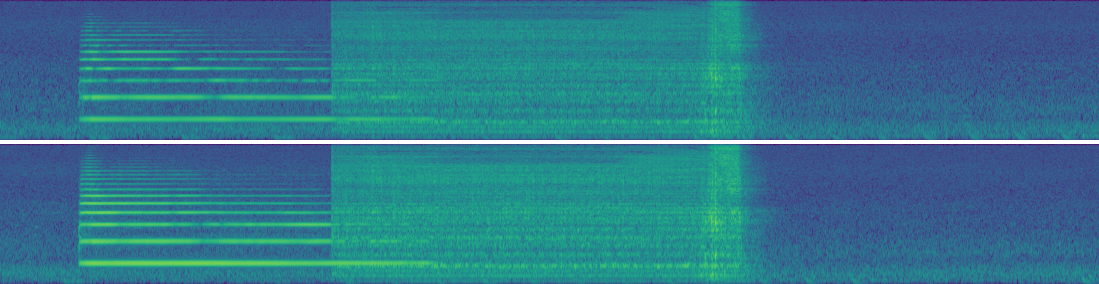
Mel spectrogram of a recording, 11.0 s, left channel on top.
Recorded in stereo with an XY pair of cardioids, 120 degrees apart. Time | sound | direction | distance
0.8 | a trumpet | 55° right | 4 m
3.3 | a buzzer | 25° right | 2.5 m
